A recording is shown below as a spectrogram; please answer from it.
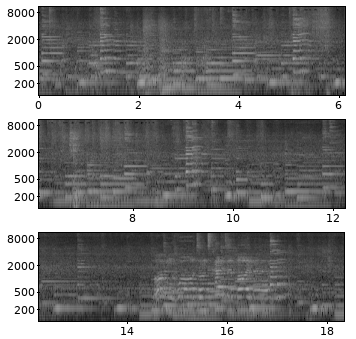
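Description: Acoustic guitar played by hand, a steady stream of picked single notes and chords forming the instrumental intro of a folk song.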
